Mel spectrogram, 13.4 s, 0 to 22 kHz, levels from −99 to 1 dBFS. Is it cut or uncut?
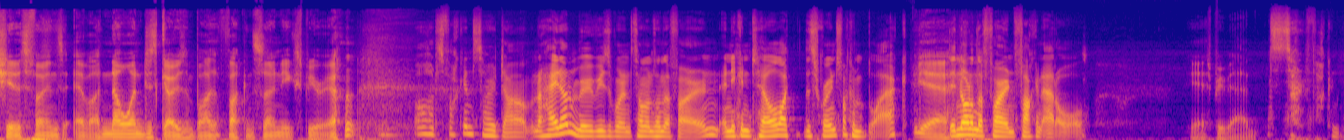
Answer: cut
